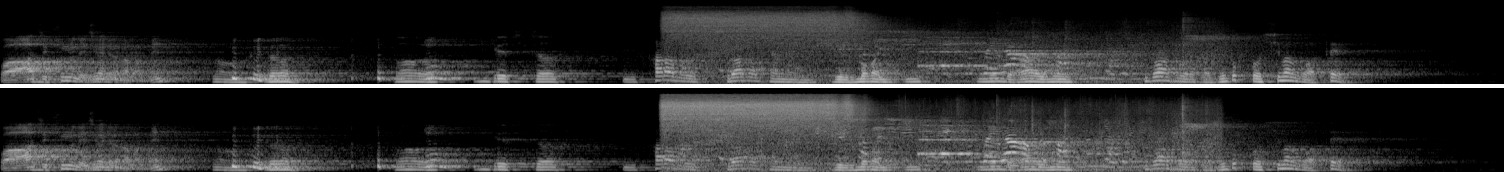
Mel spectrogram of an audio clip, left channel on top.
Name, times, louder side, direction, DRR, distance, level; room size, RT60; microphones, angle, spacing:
voice 1, 0.0-1.7 2.3-2.8 4.2-4.5, equal, 10° right, 0 dB, 0.8 m, -27 dB
voice 2, 2.1-2.9 4.0-4.4 4.7-5.6 6.2-7.0 7.3-9.2 9.8-10.7 11.4-13.5, left 3 dB, 30° left, 4 dB, 0.3 m, -29 dB
sound 1, 6.6-12.2, right 9 dB, 75° right, 0.4 m, -25 dB
18.5 x 6.7 x 3.9 m, 2.7 s
head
